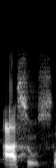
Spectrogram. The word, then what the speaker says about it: Asus: Según yo, a ver, perdón, pero yo he pensado que siempre se dice Asus, porque no lleva tilde en la U. – Ah. – Y en inglés todas las palabras son graves.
